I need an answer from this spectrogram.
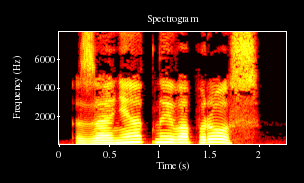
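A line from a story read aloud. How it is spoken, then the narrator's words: Slow drawl. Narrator (Russian): медленно протянул Чейз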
